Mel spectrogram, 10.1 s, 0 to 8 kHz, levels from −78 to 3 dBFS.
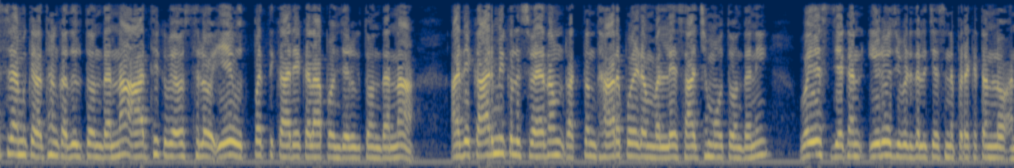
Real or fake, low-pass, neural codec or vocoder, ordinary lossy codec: real; 7.2 kHz; none; none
